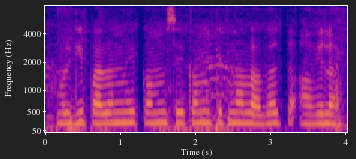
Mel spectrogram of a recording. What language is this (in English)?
Bhojpuri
